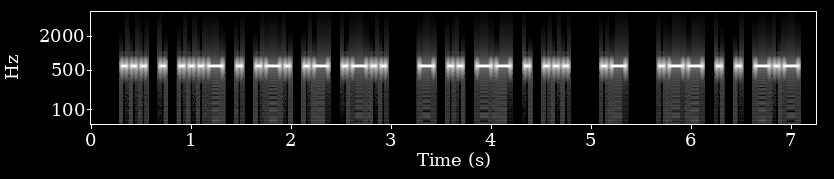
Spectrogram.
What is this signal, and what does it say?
Morse code, heard as a keyed tone, about 25 wpm, 600 Hz. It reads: SEVERAL TIMES A WEEK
